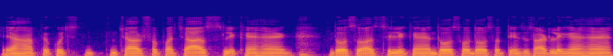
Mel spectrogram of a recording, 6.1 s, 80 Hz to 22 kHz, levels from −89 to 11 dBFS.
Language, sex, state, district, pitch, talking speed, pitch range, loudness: Hindi, male, Jharkhand, Garhwa, 115 Hz, 215 wpm, 110-115 Hz, -16 LUFS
